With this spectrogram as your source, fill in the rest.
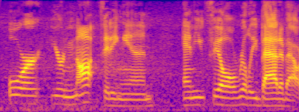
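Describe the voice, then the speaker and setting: A woman's voice carries audible room echo. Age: 60s. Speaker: storyteller for children. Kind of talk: reading aloud; casual chat. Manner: warm, gentle storytelling to kids.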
